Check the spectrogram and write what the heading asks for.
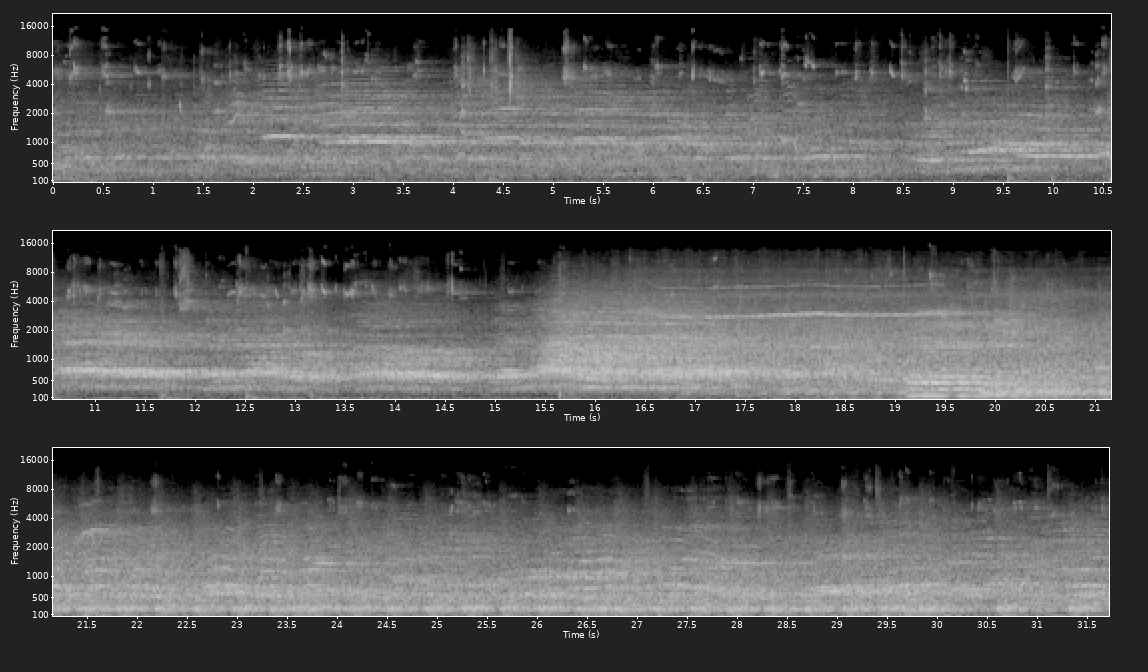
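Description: Court sound of a women's basketball game in an arena: the ball bouncing on the hardwood under a steady noise of crowd voices. About halfway through the crowd noise rises suddenly and stays louder, around a home basket.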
